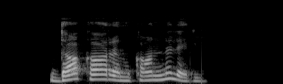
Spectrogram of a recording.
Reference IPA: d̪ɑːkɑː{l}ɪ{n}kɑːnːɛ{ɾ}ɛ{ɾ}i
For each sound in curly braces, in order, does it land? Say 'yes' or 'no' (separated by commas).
no, no, no, yes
